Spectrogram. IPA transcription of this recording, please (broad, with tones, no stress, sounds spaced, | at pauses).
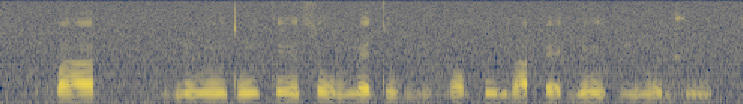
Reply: f a˧ | ɡ͡b ũ˧ l ũ˦ t ũ˦ t ɛ̃˦ s o˧ m ɛ˦ t u˦˨ b i˨ b ɔ˧ k ũ˦ b a˧ h ɛ˧ ɡ͡b ɛ̃˧ k͡p i˧ m o˨ d͡ʒ u˨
